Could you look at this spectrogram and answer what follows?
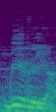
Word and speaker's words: birria: Birria, ¿cómo se dice? Birria. Birria. Diez puntos, muchacho. La primera salsa roja, que conste, está ahí.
